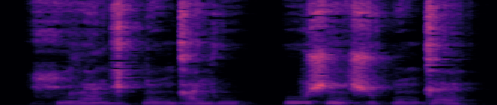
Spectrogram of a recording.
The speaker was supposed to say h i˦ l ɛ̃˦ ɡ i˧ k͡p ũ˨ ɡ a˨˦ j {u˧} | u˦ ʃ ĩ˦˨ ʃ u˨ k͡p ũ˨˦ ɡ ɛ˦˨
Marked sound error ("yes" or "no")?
no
